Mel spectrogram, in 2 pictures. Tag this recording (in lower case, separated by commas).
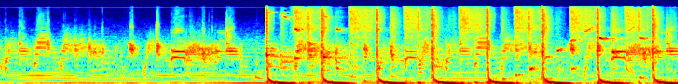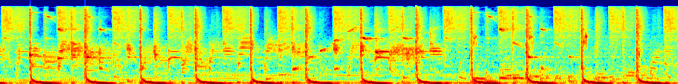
music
